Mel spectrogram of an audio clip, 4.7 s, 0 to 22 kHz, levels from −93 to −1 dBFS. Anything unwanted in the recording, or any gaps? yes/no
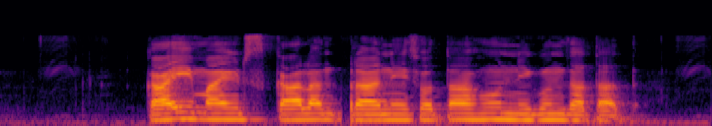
yes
